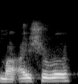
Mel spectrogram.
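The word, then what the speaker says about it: מַעֲשֵׂר: Means tenth in Hebrew and is pronounced ma'ashara.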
